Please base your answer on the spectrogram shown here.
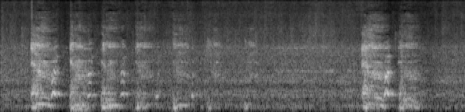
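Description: Several loud, harsh coughs in bursts with throat clearing over running-water noise; a wet, productive cough.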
